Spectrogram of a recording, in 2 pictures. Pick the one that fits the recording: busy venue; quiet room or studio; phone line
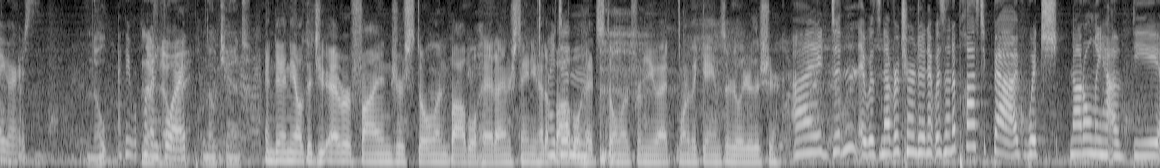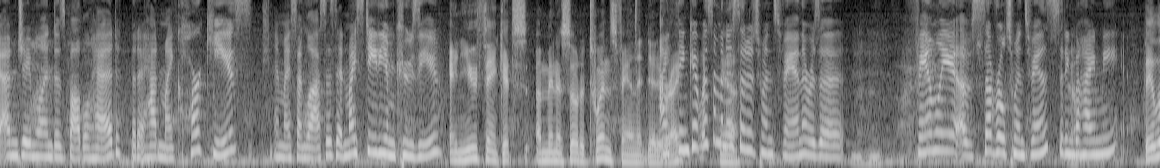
busy venue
